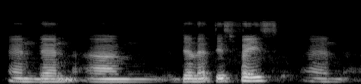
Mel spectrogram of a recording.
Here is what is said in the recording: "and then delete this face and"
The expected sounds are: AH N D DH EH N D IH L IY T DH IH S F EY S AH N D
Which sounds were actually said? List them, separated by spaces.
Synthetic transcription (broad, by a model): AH N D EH N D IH L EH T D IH S F EY S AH N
